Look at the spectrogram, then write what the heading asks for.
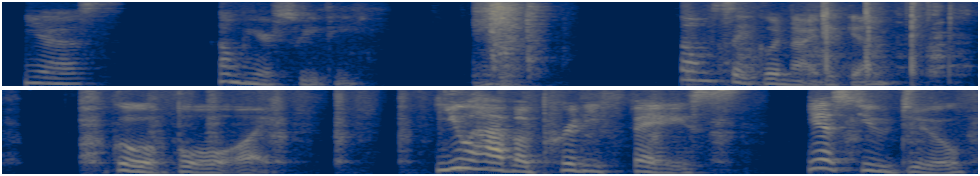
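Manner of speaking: hushed cooing to a dog; soft pet talk. Real, not acted. To the dog at bedtime, soft hushed cooing. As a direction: coo it softly like to a sleepy pup.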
